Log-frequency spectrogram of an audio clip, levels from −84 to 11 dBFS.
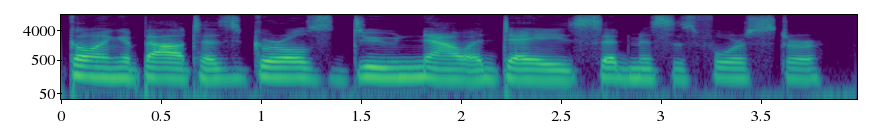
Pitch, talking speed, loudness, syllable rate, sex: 145 Hz, 135 wpm, -19 LUFS, 3.5 syllables/s, female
